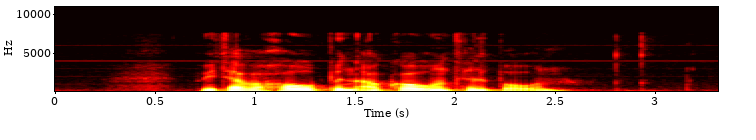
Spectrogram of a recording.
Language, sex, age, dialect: Faroese, male, 36-60, Suðurstreymoy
